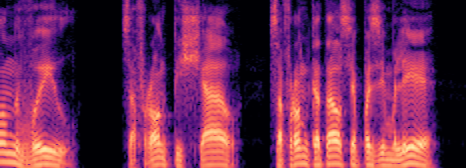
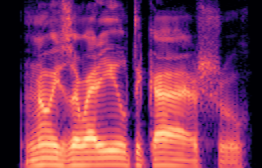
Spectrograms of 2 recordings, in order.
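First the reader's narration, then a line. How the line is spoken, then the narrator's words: Grumbling. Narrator (Russian): проворчал Шайн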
